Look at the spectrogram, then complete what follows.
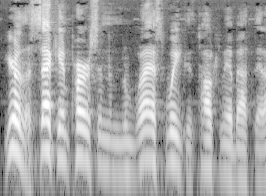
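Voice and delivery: loud, fed-up groan of a man pestered again; exasperated complaint. Acted. Gary, irritated, complaining to the preacher. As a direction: push back, annoyed at being asked twice. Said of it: "And Gary says".

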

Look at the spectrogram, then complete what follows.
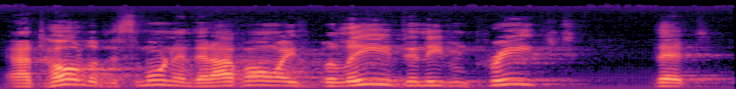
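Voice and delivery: usual speaking voice

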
